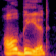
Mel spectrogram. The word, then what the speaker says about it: albeit: The archaic word albeit does not rhyme with eight.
